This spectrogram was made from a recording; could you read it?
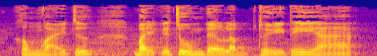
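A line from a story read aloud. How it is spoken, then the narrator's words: Trembling with fear. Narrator (Vietnamese): Tiểu Mã run rẩy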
